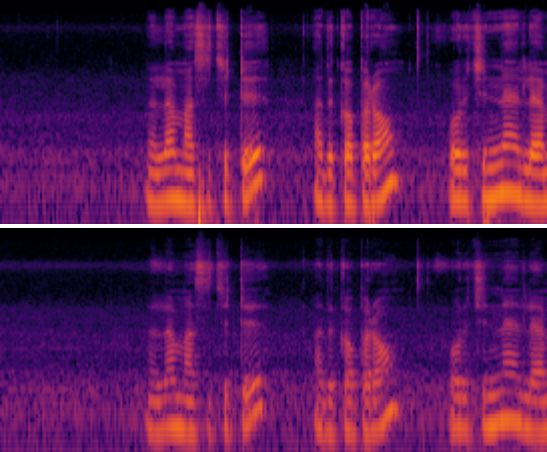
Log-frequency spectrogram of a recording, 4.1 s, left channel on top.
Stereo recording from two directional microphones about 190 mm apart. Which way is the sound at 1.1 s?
35° left (ahead or behind).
